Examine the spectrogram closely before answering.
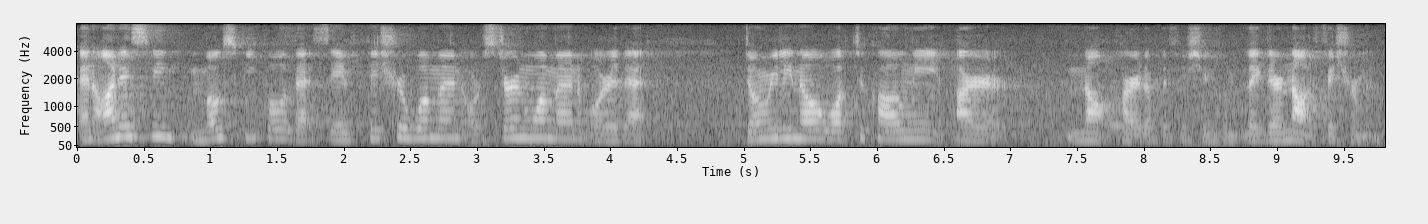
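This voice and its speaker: With noticeable background noise and audible room echo around her, a woman talks at a medium pitch, her pitch varying in an ordinary way. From Italy. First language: Italian. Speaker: sternman on lobster boat. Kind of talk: panel Q&A. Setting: outdoors with audience.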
